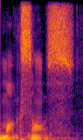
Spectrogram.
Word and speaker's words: Maxence: Light, a very, very, very light Omax, Olivier Maxence Prosper, or Maxence, as Mark Followell has been saying. Maxence. I gotta get like Mark Followell, where he has like the full French pronunciation in there.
